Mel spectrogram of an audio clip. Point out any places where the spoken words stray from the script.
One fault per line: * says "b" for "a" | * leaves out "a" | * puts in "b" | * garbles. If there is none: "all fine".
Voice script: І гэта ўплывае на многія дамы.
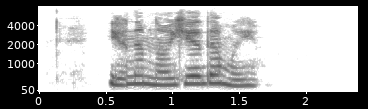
* leaves out "гэта ўплывае"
